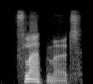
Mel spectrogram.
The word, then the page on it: flatmate: British English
